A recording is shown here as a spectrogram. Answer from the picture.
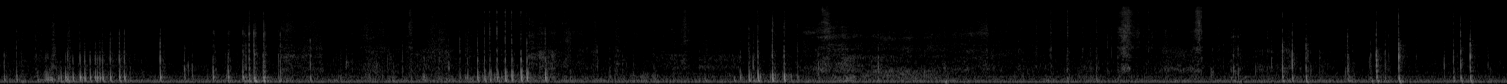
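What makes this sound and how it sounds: A closed, hollow, medium-sized corrugated cardboard Amazon box with tape and labels is held and turned in both hands while fingertips and nails tap and scratch its sides and labels. The result is a steady stream of dry, quick taps and scratchy rustles over a low, constant hum.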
